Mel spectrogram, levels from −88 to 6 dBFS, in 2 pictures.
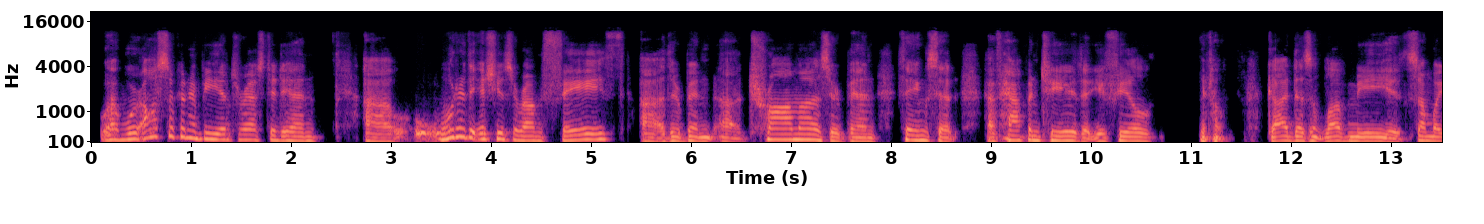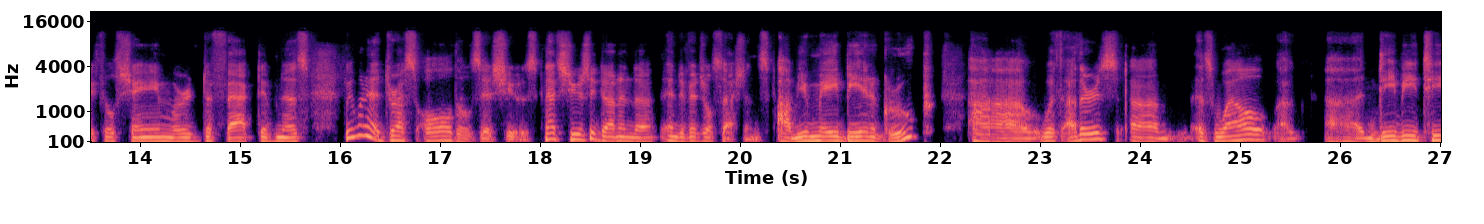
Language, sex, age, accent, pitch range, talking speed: English, male, 60-79, American, 115-160 Hz, 160 wpm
